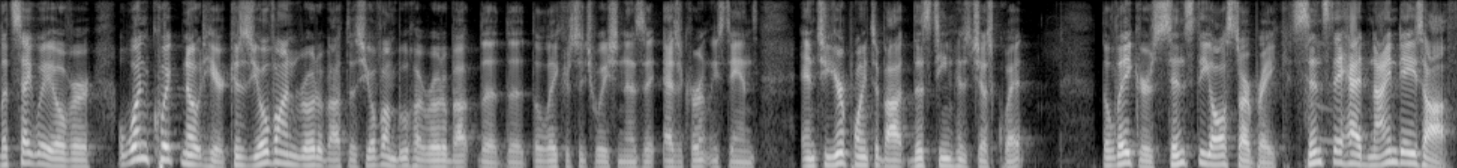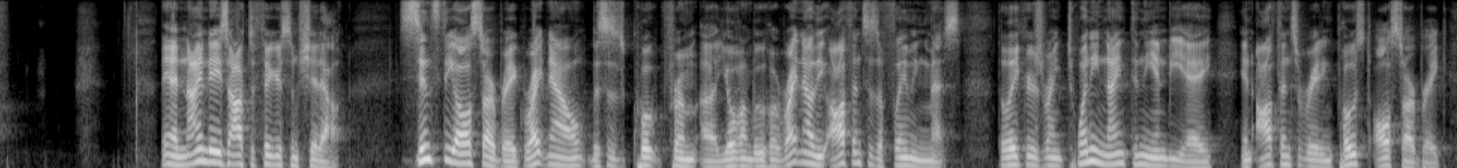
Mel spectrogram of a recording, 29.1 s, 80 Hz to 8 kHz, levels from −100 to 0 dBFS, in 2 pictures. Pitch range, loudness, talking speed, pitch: 110-155 Hz, -23 LUFS, 190 wpm, 130 Hz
